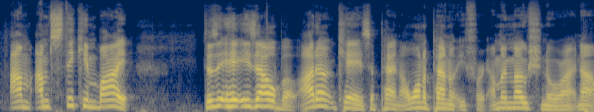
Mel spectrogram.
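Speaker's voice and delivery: ordinary talk, nothing marked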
